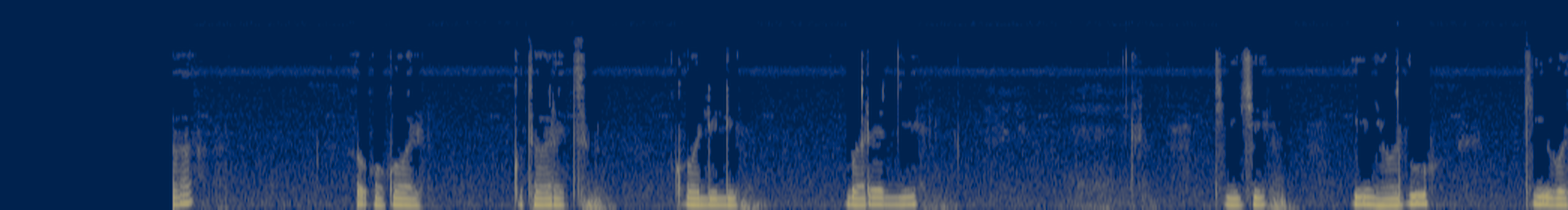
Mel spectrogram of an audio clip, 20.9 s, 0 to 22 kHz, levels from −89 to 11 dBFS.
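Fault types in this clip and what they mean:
AAC compression: The speech sounds dull and smeared throughout, with a plainly audible warbling, fizzy texture and nothing above 14 kHz. The cause is likely lossy AAC-LC coding at a low bitrate, around 32 kbps, quantising the spectrum coarsely and cutting off the top band.
audio dropout to silence: The clip opens in complete silence with no room tone, already under way at the start, until about 2.31 s, when the speech cuts in mid-flow. The input was likely lost or muted while the recorder kept writing silence, so that opening stretch is gone.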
